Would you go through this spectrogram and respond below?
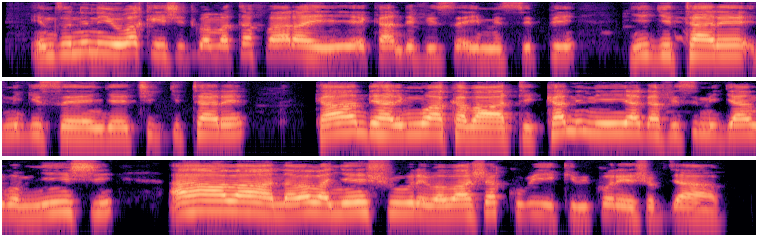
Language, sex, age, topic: Rundi, male, 36-49, education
